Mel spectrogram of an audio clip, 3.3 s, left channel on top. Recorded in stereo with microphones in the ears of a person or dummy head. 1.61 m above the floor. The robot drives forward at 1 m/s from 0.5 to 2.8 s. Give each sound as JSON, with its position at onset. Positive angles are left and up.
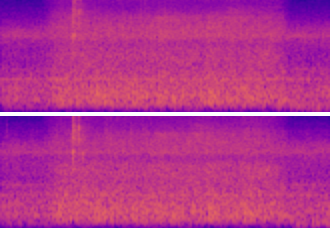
{"t": 0.7, "sound": "tapping", "side_deg": -20, "distance_m": 1.0}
